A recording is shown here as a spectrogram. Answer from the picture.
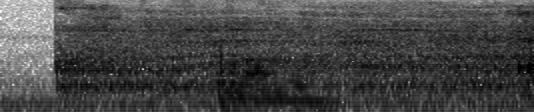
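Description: A recorded police interview starts playing back abruptly a fraction of a second in, with a steady hiss. A few brief, halting bits of speech sound over the hiss.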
